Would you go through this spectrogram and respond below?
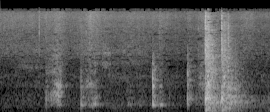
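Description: Meat stirred into a sesame oil sauce in a pan for lettuce wraps: a handful of separate utensil scrapes and clinks against the pan at uneven intervals, ending in a louder sizzling clatter, close up with no voices.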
